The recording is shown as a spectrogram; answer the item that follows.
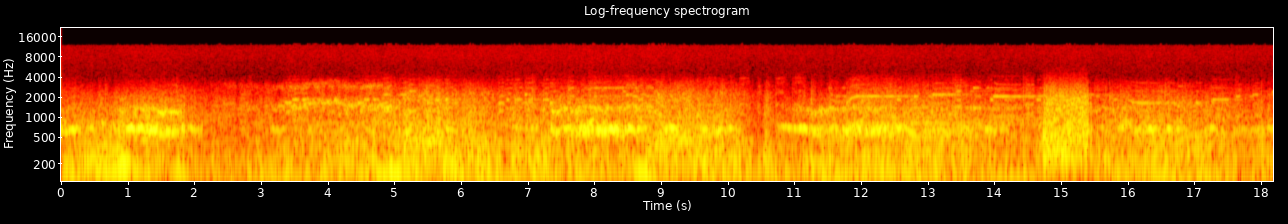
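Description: Action-film soundtrack music mixed with car-chase sound effects: engines and skidding tyres. About fifteen seconds in there is a short, loud noise burst as a car crashes.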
